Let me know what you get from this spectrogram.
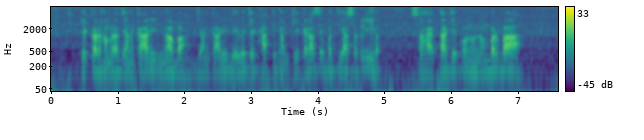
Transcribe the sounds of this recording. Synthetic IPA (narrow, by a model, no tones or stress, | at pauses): ekəɾɦəmɾad͡ʒankaɾinəbad͡ʒankaɾilebekekʰat̪iɾɦəmkekɾasebət̪ijasəkliɦəsəɦajt̪akekononəmbəɾba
